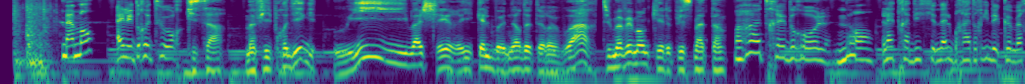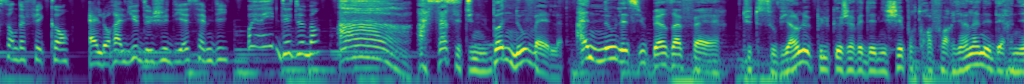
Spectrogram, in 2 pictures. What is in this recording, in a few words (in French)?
Spot pub; Braderie de Fecamp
